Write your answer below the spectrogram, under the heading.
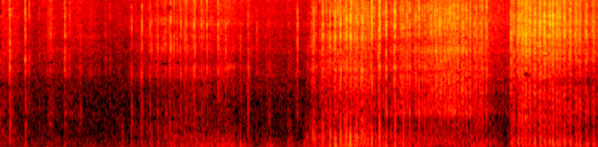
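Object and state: Textured plastic rolling pin.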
